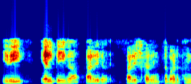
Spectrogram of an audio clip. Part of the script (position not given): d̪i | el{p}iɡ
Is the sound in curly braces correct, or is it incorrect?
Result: correct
